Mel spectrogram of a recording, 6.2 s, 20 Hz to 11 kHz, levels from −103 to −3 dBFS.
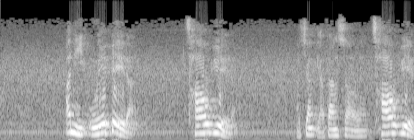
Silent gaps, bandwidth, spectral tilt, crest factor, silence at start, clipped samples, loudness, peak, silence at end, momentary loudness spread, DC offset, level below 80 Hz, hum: none; 7.6 kHz; -5.5 dB/octave; 10 dB; 0 s; 0.8%; -9 LUFS; 0 dBFS; 0 s; 19 LU; under 0.1%; -44 dBFS; none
